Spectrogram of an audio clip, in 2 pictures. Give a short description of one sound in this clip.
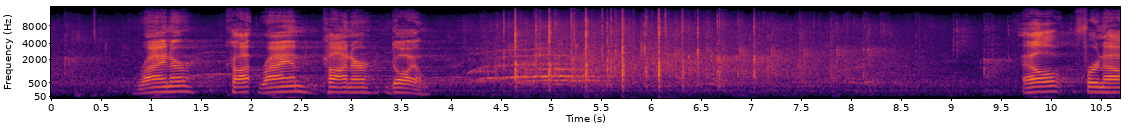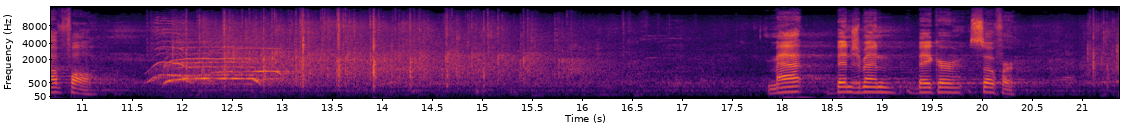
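A man reads out names through a loudspeaker in a large echoing hall.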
